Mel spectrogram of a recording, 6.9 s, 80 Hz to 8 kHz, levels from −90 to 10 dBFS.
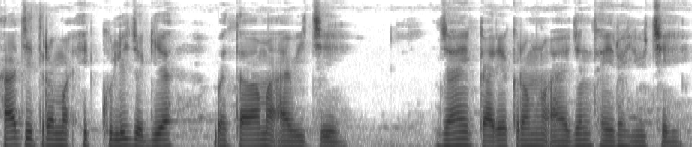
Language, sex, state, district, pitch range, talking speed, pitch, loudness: Gujarati, male, Gujarat, Valsad, 110-120 Hz, 130 wpm, 115 Hz, -16 LUFS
